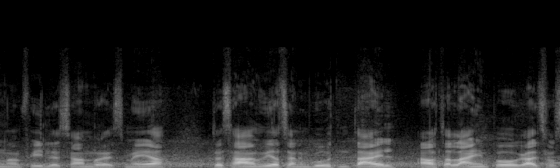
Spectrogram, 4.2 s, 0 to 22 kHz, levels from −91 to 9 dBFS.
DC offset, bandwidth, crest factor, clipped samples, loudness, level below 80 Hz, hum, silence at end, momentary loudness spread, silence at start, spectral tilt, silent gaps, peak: under 0.1%; 12.5 kHz; 18 dB; under 0.1%; -26 LUFS; -58 dBFS; none; 0 s; 8 LU; 0 s; -5 dB/octave; none; -8 dBFS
